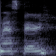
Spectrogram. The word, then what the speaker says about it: raspberry: Do we pronounce the P in raspberry?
